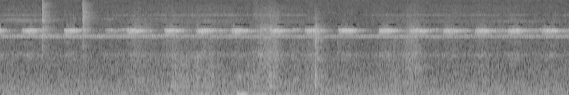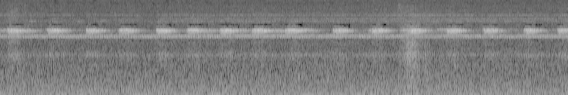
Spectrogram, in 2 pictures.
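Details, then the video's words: Bright, regular pulsing chirps of grass insects, about three per second and very even, with a few soft clicks and taps in the background. "풀벌레 소리"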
